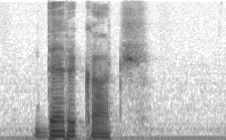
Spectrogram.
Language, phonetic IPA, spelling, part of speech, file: Polish, [ˈdɛrkat͡ʃ], derkacz, noun, Pl-derkacz.ogg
